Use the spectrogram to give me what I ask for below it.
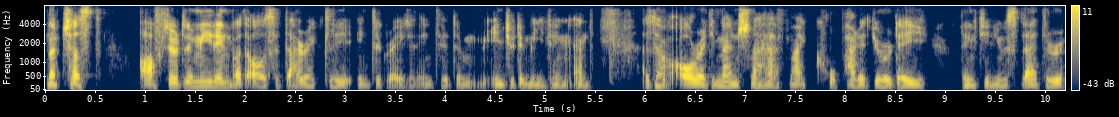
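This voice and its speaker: A man with a German accent, a very deep, low pitch, vocal fry and very wide pitch swings at a fairly quick pace, in a dry, close sound with no echo and a quiet background. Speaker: tech presenter. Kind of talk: conference presentation. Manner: halting, with fillers.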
